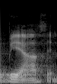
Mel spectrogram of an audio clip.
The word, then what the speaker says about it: Beate: Però c'è una donna nella cancelleria, un'altra donna, che si chiama Beate Baumann, penso si debba pronunciare Beate, no? – Sì, sì.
